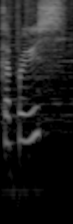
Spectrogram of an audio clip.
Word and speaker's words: Caprice: It's pronounced Caprice.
